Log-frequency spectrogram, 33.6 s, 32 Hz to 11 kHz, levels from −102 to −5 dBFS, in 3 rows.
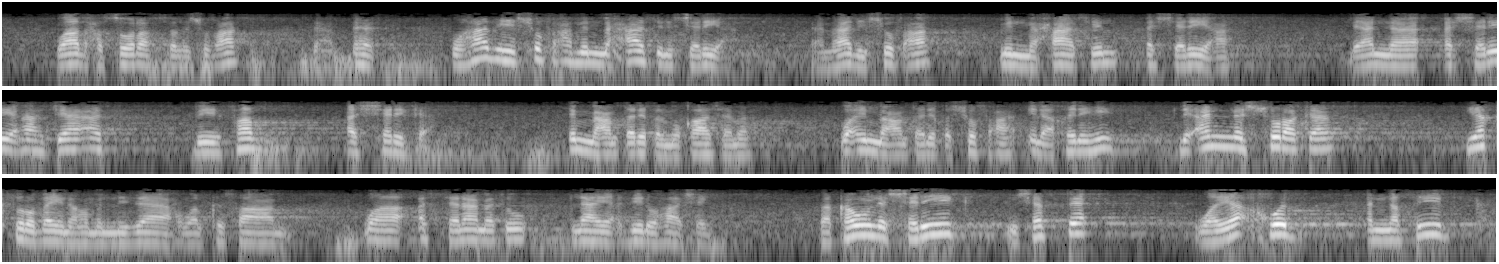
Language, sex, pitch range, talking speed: Arabic, male, 140-175 Hz, 80 wpm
